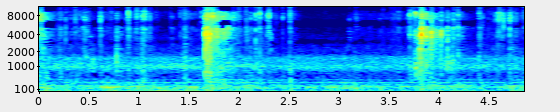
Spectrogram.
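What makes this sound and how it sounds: A single solid orange-and-white striped bar of dry soap is held in the hand while its surface is scored and scraped with a small metal knife blade, chipping off crumbly cubes. Dry, bright scratching and crackling runs throughout, broken by two louder, sharper crunches as pieces break away.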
